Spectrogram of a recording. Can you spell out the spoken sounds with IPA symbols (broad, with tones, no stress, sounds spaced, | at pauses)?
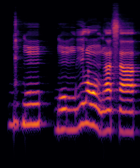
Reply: ɡ i˦ ɡ ũ˦ | ɡ ũ˨ m i˨˦ l ɔ̃˦˨ ɡ ã˧ s ã˧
